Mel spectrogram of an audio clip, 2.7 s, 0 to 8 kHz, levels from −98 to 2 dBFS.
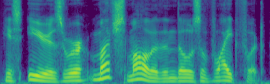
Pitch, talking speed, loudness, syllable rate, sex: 130 Hz, 200 wpm, -15 LUFS, 5.4 syllables/s, male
